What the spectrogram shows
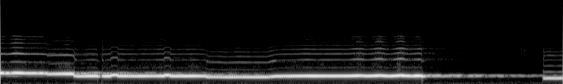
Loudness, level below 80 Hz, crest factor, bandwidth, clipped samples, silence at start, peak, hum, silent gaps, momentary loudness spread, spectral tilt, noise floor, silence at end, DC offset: -11 LUFS; -66 dBFS; 8 dB; 2.2 kHz; under 0.1%; 0 s; -2 dBFS; none; none; 11 LU; -8.5 dB/octave; -38 dBFS; 0 s; under 0.1%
